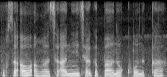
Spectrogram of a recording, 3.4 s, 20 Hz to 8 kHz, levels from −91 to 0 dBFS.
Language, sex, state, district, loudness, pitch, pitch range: Garo, female, Meghalaya, North Garo Hills, -17 LUFS, 200 Hz, 185-205 Hz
